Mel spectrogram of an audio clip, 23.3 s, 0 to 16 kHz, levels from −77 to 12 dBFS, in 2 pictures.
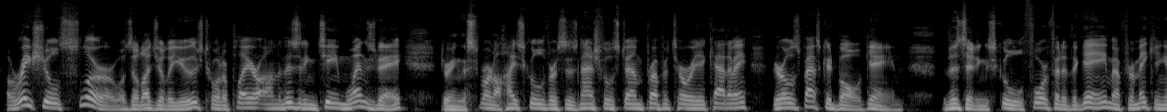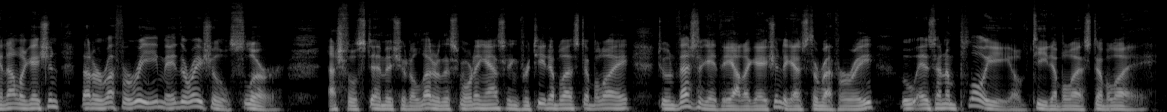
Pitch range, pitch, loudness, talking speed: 110-140 Hz, 130 Hz, -28 LUFS, 170 wpm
